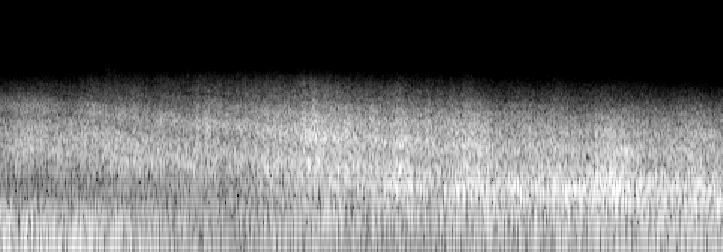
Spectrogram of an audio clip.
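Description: Sound-designed low rumbling noise, like a distant barrage or a heavy engine drone, swelling about four seconds in and again near the end.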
